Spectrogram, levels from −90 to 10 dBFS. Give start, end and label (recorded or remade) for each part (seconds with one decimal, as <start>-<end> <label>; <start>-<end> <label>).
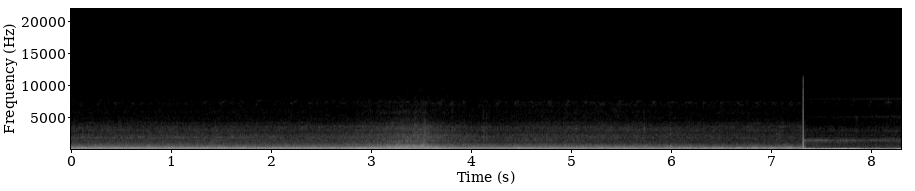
0.0-1.6 recorded; 1.6-5.7 remade; 5.7-8.3 recorded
